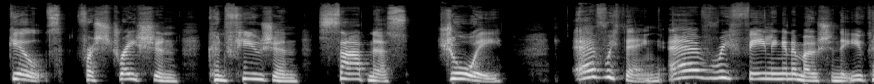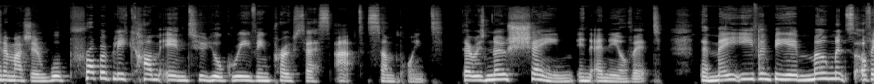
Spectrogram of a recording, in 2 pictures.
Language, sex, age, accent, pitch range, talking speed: English, female, 40-59, British, 165-230 Hz, 130 wpm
